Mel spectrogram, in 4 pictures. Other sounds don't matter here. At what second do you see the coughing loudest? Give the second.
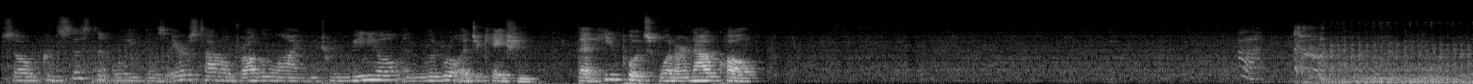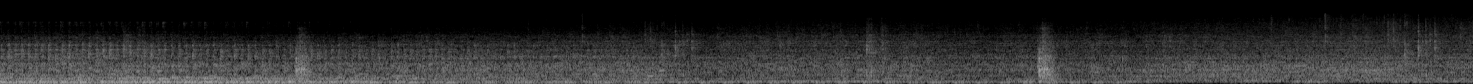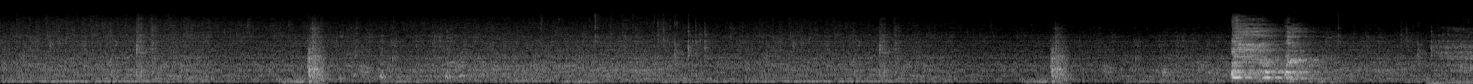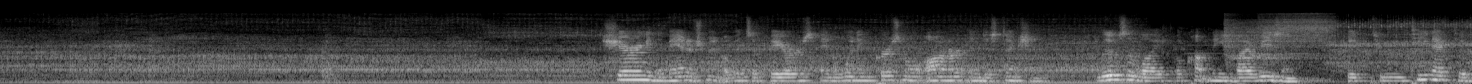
42 s.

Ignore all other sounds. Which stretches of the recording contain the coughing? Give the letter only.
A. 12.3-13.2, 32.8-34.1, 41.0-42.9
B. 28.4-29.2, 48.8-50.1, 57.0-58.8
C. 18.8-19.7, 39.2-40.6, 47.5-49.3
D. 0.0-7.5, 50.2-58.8
A.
